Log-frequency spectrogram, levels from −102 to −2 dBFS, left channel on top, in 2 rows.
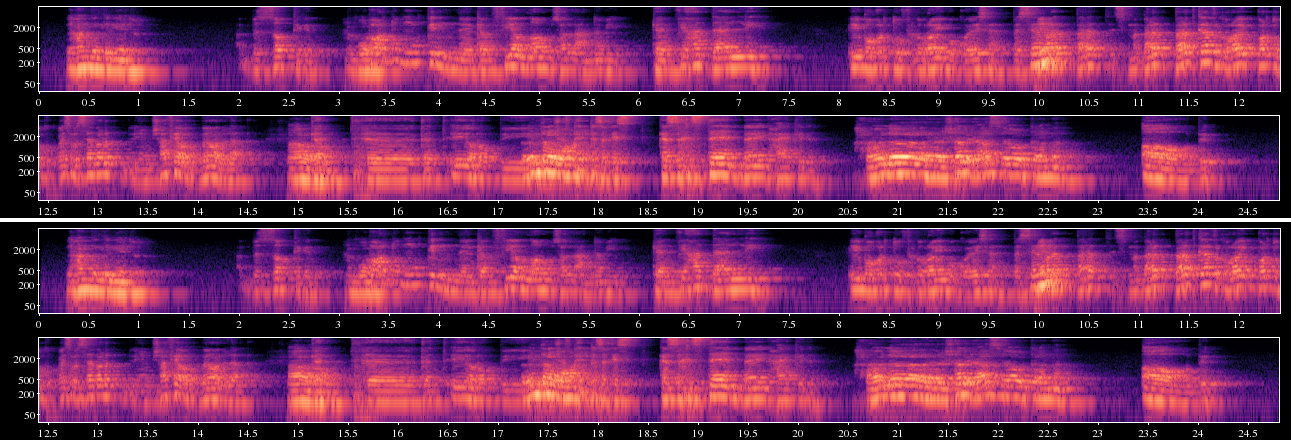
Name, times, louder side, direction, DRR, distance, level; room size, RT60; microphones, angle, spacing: voice 1, 0.3-1.0 3.0-3.4 9.9-10.2 14.9-15.3 17.2-17.9 18.8-18.9 20.6-22.7, left 4 dB, 20° left, -3 dB, 4.2 m, -24 dB
voice 2, 2.0-2.7 3.2-5.8 6.1-7.2 8.1-14.4 15.1-15.2 15.5-17.5 17.8-18.3 18.6-20.1 23.4-24.1, left 2 dB, 70° left, -3 dB, 4.1 m, -33 dB
16.0 x 9.3 x 2.6 m, 0.84 s
head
